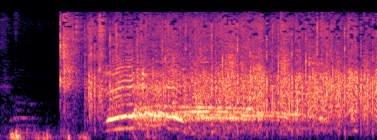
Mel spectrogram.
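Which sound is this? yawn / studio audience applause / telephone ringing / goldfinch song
studio audience applause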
